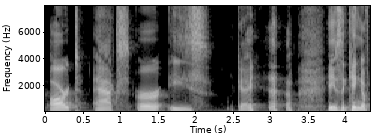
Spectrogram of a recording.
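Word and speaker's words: Artaxerxes: of of the king are terexes or our taxis my pronunciation isn't great but you could look it up looks like art ax or ease okay he's the King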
